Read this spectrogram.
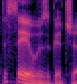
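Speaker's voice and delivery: ordinary delivery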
